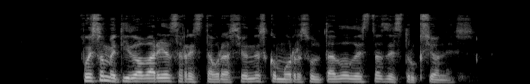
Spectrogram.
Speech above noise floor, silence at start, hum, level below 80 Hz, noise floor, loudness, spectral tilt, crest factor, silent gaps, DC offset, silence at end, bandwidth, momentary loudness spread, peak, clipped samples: 59 dB; 0.8 s; none; -70 dBFS; -85 dBFS; -26 LUFS; -4.5 dB/octave; 18 dB; none; under 0.1%; 0.6 s; 11.5 kHz; 9 LU; -8 dBFS; under 0.1%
